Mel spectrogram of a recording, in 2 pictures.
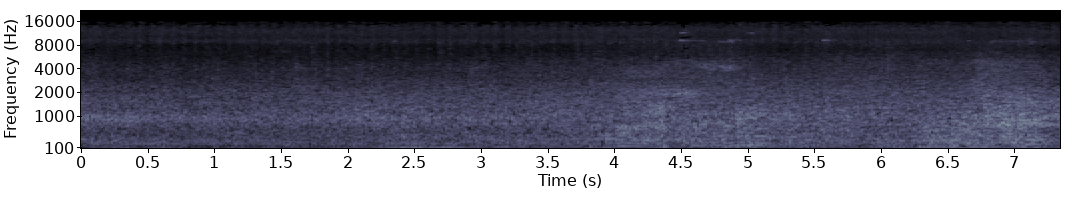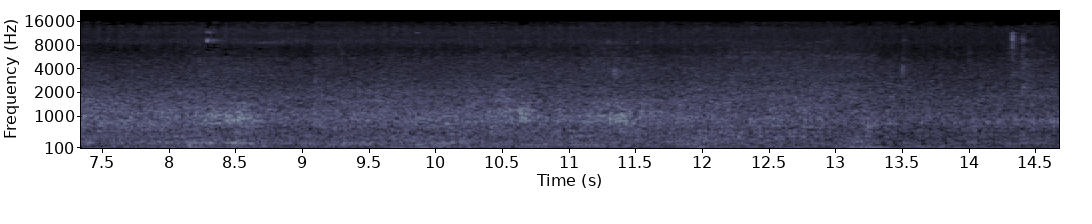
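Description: Street noise picked up from a moving fat bike: a low, uneven rumble of tyres and wind on the microphone over general traffic, swelling louder about halfway through and again near the end.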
